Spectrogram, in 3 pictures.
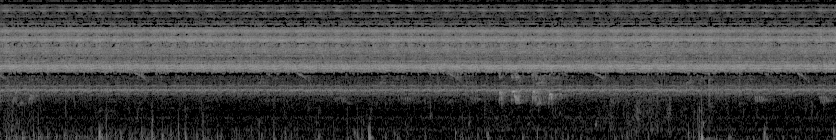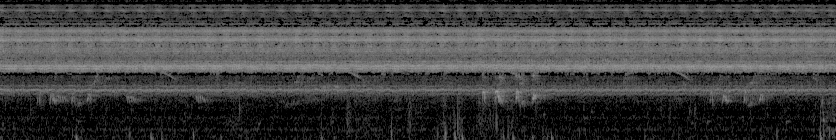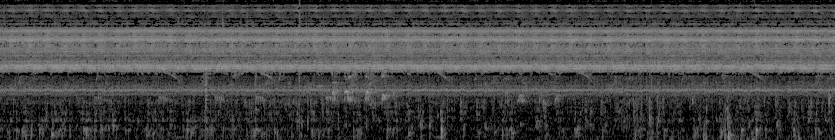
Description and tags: Crickets in forest. Mono track. Recorded on field in Nilgiri forests in India.
frogs, field-recording, forest, ambient, india, ambiance, western-ghats, morning, ambience, crickets, nature, nilgiris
